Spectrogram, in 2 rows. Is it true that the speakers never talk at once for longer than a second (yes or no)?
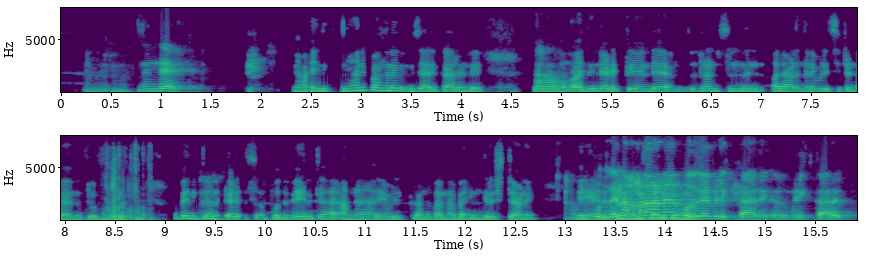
yes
